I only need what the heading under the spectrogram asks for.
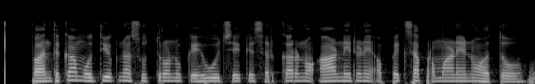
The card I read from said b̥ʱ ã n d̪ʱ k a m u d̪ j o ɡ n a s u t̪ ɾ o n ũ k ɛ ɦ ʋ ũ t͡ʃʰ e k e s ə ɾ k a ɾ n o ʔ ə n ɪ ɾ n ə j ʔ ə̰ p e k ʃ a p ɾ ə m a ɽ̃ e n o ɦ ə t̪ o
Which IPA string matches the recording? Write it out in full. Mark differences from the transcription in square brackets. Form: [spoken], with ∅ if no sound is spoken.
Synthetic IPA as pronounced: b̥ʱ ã n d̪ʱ k a m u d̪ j o ɡ n a s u t̪ ɾ o n ũ k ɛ ɦ ʋ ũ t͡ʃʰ e k e s ə ɾ k a ɾ n o ʔ [a] n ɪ ɾ [ɳ] ə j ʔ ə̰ p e k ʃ a p ɾ ə m a ɽ̃ e n o ɦ ə t̪ o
